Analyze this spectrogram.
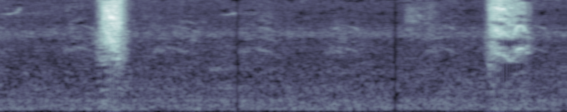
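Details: Two brief, high, sharp chip notes about two seconds apart from a female coleiro, played to stir a male into singing. Quiet background otherwise.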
